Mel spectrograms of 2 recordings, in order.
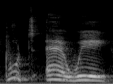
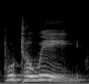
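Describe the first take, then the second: First: The two words are said separately, unlinked. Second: The t runs straight into the next word. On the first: The speaker calls it wrong. "مش" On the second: The speaker calls it right. "لينك بينهم connection بينهم كده اهو"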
